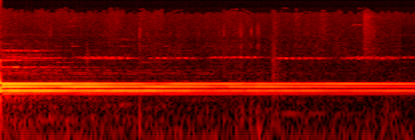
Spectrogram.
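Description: Suspense film score: a sustained ringing drone of a few close pitches held together, slowly fading away.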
